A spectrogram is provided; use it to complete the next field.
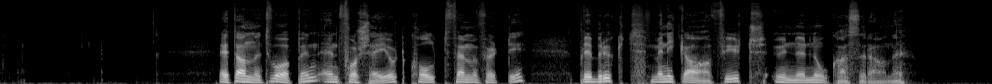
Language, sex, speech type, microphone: Norwegian, male, read, Sennheiser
